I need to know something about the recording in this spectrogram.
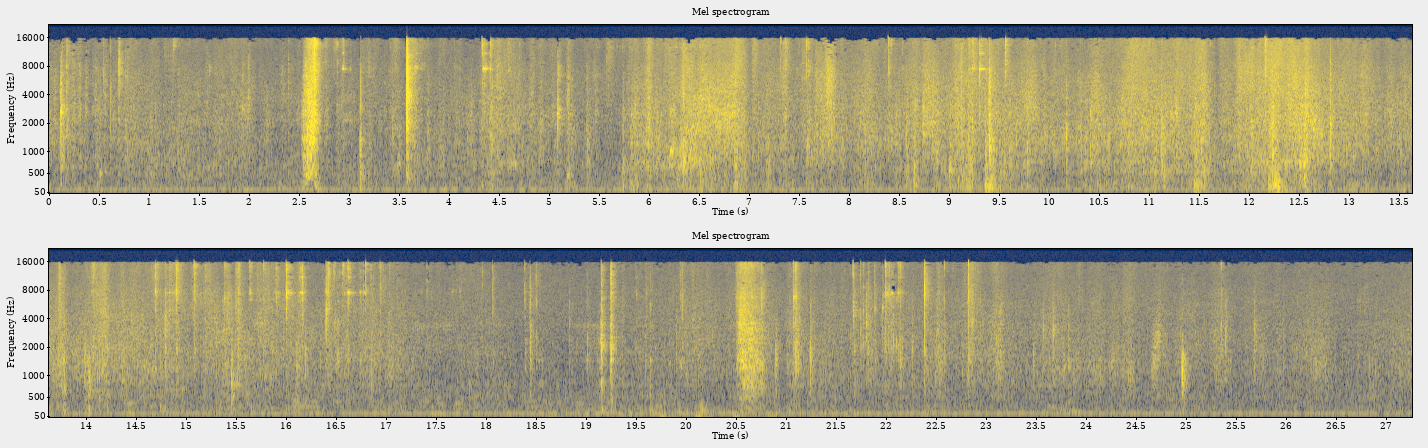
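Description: Cropped faux-leather biker jacket rustling and creaking as it is put on and the sleeves and collar adjusted, in swells of handling noise with a few sharp clicks, two of them loud about three seconds in. A low steady hum runs underneath.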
